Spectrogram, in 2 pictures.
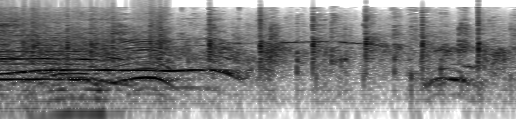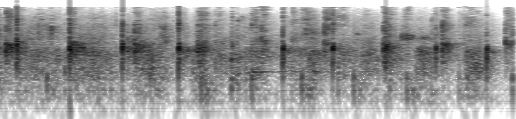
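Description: An audience bursts into applause for a collaborator, with loud whoops and cheers at the start, then keeps clapping in a dense, crackling patter that gradually thins and softens.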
